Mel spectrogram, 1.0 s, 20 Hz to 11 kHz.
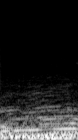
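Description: Audi Q8 SUV accelerating hard, a loud, close engine rising steadily in a short continuous burst, with no talk over it.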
